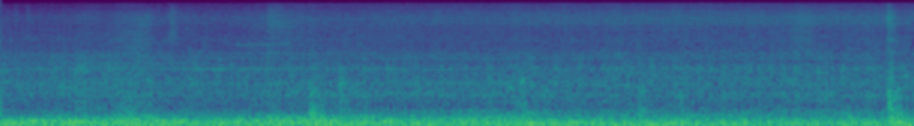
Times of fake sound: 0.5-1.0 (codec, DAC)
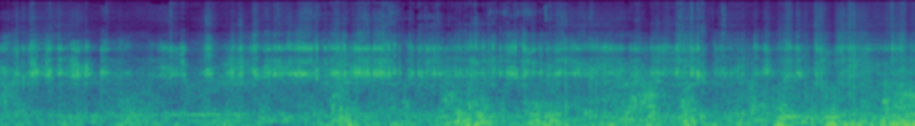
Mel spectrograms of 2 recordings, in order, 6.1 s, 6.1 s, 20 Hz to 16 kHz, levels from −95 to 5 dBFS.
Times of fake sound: 0.0-2.1 (codec, DAC); 3.7-4.2; 4.8-6.1

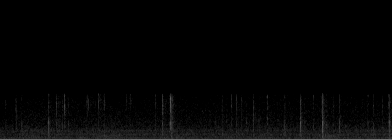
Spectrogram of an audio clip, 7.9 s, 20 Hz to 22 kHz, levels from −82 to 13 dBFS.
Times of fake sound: none

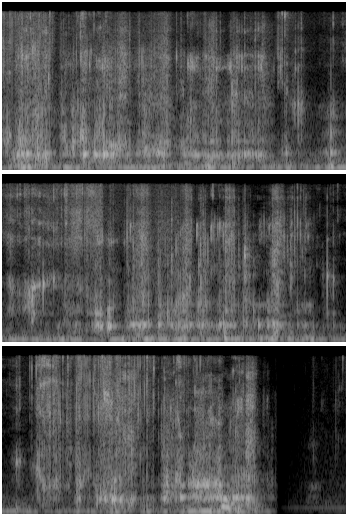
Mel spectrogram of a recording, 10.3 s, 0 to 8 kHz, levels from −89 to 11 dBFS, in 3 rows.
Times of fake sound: 1.1-5.3 (codec, DAC)

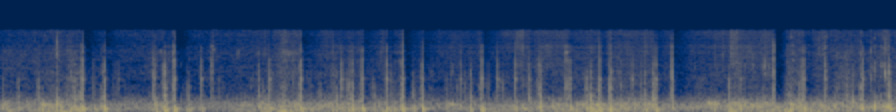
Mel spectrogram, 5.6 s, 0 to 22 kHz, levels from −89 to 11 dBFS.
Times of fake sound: 2.0-4.9 (codec, DAC)

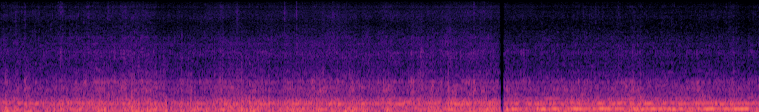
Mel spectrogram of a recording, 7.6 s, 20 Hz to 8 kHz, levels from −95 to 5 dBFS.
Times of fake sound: 1.6-5.4 (codec, DAC)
